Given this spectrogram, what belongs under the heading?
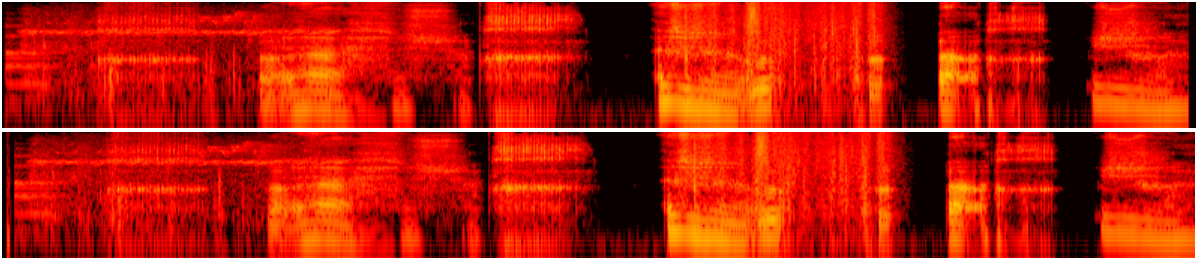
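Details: Rough, low snoring with rising and falling tone from a sleeping cat during a birthday party; background sound drops in and out.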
